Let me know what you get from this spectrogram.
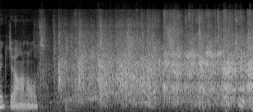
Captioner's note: applause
